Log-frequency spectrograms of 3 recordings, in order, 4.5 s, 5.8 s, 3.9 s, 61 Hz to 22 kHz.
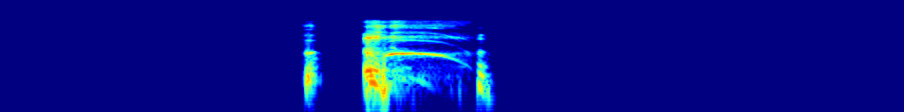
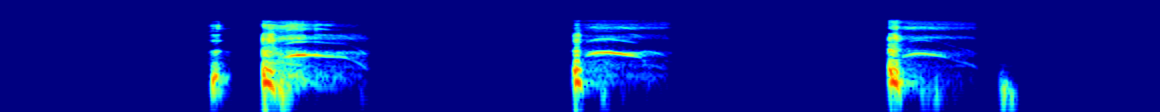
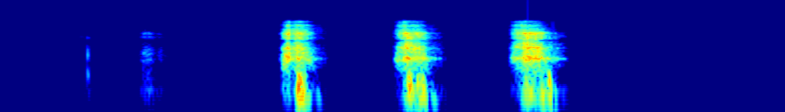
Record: {"cough_length": "4.5 s", "cough_amplitude": 32768, "cough_signal_mean_std_ratio": 0.23, "three_cough_length": "5.8 s", "three_cough_amplitude": 27552, "three_cough_signal_mean_std_ratio": 0.26, "exhalation_length": "3.9 s", "exhalation_amplitude": 32768, "exhalation_signal_mean_std_ratio": 0.25, "survey_phase": "beta (2021-08-13 to 2022-03-07)", "age": "18-44", "gender": "Male", "wearing_mask": "No", "symptom_cough_any": true, "symptom_runny_or_blocked_nose": true, "symptom_fatigue": true, "symptom_change_to_sense_of_smell_or_taste": true, "symptom_loss_of_taste": true, "symptom_onset": "5 days", "smoker_status": "Never smoked", "respiratory_condition_asthma": false, "respiratory_condition_other": false, "recruitment_source": "Test and Trace", "submission_delay": "2 days", "covid_test_result": "Positive", "covid_test_method": "RT-qPCR", "covid_ct_value": 20.8, "covid_ct_gene": "ORF1ab gene"}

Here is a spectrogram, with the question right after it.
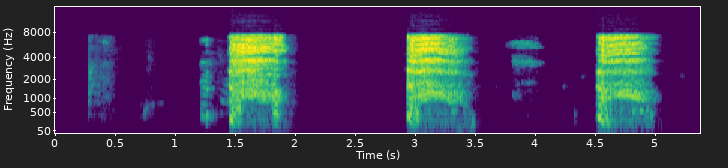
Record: {"three_cough_length": "5.4 s", "three_cough_amplitude": 32767, "three_cough_signal_mean_std_ratio": 0.39, "survey_phase": "beta (2021-08-13 to 2022-03-07)", "age": "18-44", "gender": "Male", "wearing_mask": "No", "symptom_none": true, "smoker_status": "Current smoker (1 to 10 cigarettes per day)", "respiratory_condition_asthma": false, "respiratory_condition_other": false, "recruitment_source": "REACT", "submission_delay": "2 days", "covid_test_result": "Negative", "covid_test_method": "RT-qPCR", "influenza_a_test_result": "Negative", "influenza_b_test_result": "Negative"}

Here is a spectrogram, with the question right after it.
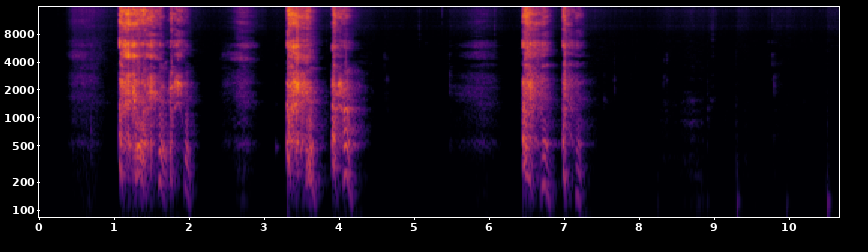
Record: {"three_cough_length": "10.7 s", "three_cough_amplitude": 32768, "three_cough_signal_mean_std_ratio": 0.33, "survey_phase": "beta (2021-08-13 to 2022-03-07)", "age": "65+", "gender": "Male", "wearing_mask": "No", "symptom_cough_any": true, "symptom_new_continuous_cough": true, "symptom_runny_or_blocked_nose": true, "symptom_shortness_of_breath": true, "symptom_fatigue": true, "symptom_headache": true, "symptom_change_to_sense_of_smell_or_taste": true, "symptom_loss_of_taste": true, "symptom_onset": "6 days", "smoker_status": "Never smoked", "respiratory_condition_asthma": false, "respiratory_condition_other": false, "recruitment_source": "Test and Trace", "submission_delay": "2 days", "covid_test_result": "Positive", "covid_test_method": "RT-qPCR", "covid_ct_value": 15.4, "covid_ct_gene": "ORF1ab gene", "covid_ct_mean": 15.6, "covid_viral_load": "7600000 copies/ml", "covid_viral_load_category": "High viral load (>1M copies/ml)"}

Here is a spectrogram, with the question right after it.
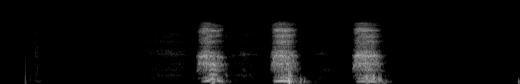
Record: {"exhalation_length": "5.2 s", "exhalation_amplitude": 14135, "exhalation_signal_mean_std_ratio": 0.31, "survey_phase": "beta (2021-08-13 to 2022-03-07)", "age": "65+", "gender": "Female", "wearing_mask": "No", "symptom_runny_or_blocked_nose": true, "symptom_onset": "12 days", "smoker_status": "Ex-smoker", "respiratory_condition_asthma": false, "respiratory_condition_other": false, "recruitment_source": "REACT", "submission_delay": "2 days", "covid_test_result": "Negative", "covid_test_method": "RT-qPCR", "influenza_a_test_result": "Negative", "influenza_b_test_result": "Negative"}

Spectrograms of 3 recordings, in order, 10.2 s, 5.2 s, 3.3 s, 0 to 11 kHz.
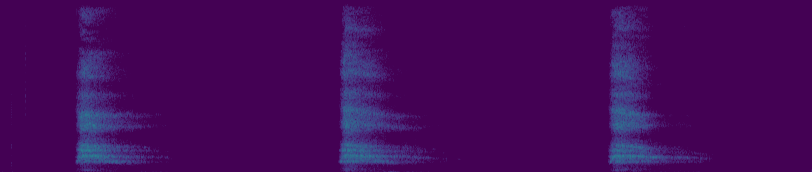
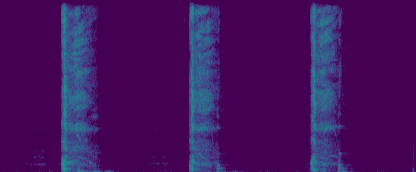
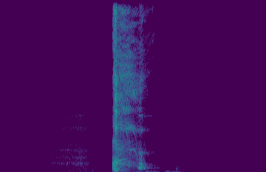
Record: {"exhalation_length": "10.2 s", "exhalation_amplitude": 346, "exhalation_signal_mean_std_ratio": 0.35, "three_cough_length": "5.2 s", "three_cough_amplitude": 3034, "three_cough_signal_mean_std_ratio": 0.31, "cough_length": "3.3 s", "cough_amplitude": 3076, "cough_signal_mean_std_ratio": 0.21, "survey_phase": "beta (2021-08-13 to 2022-03-07)", "age": "45-64", "gender": "Female", "wearing_mask": "No", "symptom_headache": true, "symptom_onset": "7 days", "smoker_status": "Never smoked", "respiratory_condition_asthma": false, "respiratory_condition_other": false, "recruitment_source": "REACT", "submission_delay": "0 days", "covid_test_result": "Negative", "covid_test_method": "RT-qPCR"}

